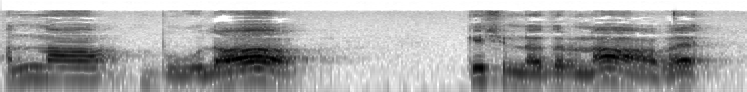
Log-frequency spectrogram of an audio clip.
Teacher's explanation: ਅੰਨਾ ਇਹ ਥੋੜਾ ਜਿਹਾ ਹਲੰਤ ਲਾ ਕੇ ਭਾਰਾ ਹੀ ਬੋਲਣਾ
